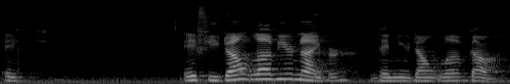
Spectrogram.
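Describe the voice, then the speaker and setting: A man's voice: high voice, slow, sharp tone, in a large hall, slight background noise. A man casually leading a group in a gospel song, coaxing the singers along in an informal way. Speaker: song leader.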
